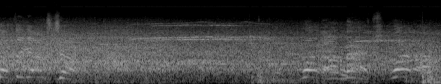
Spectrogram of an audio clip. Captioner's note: crowd yelling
